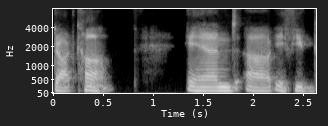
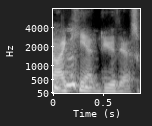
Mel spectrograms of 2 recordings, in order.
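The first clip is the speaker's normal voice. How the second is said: normal talking voice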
